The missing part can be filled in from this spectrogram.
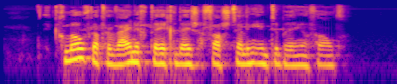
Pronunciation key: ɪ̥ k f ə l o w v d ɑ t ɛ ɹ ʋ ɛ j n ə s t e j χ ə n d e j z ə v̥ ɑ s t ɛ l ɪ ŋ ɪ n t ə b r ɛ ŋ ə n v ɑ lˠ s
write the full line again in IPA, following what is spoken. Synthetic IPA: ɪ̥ k χ ə l o w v d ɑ t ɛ ɹ ʋ ɛ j n ə χ t e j χ ə n d e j z ə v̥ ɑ s t ɛ l ɪ ŋ ɪ n t ə b r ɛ ŋ ə n v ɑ lˠ t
